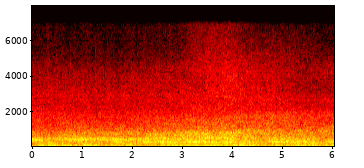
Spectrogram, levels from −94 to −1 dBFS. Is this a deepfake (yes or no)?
yes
